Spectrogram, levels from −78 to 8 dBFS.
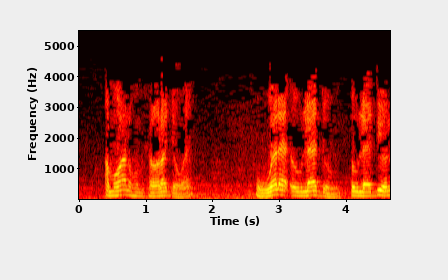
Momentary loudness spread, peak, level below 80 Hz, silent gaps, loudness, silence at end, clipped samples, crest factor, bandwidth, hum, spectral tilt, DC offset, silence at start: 22 LU; -4 dBFS; -44 dBFS; none; -20 LUFS; 0 s; under 0.1%; 16 dB; 4.8 kHz; none; -10.5 dB/octave; under 0.1%; 0.05 s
